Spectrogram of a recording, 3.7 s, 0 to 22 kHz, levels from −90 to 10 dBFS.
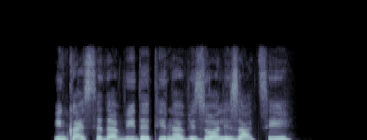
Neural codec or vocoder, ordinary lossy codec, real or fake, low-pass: vocoder, 44.1 kHz, 128 mel bands every 512 samples, BigVGAN v2; AAC, 96 kbps; fake; 14.4 kHz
